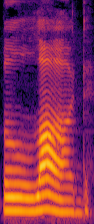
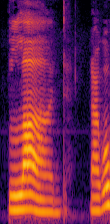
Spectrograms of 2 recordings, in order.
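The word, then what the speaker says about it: blood: 자 그럼 한번 읽어 보면 B는 브 소리인데 L은 받침 소리. 뒤에 모음 있기 때문에 모음 시작 소리를 한 번 더 해서 블러 블러가 되고요. 그리고 D는 지긋 소리데 홀로 있는 자음은 으 넣어서이 단어는 blod bl블 blod라고 발음하시면 되겠습니다. 그래서 오오오의 소리는 우라고 보통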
